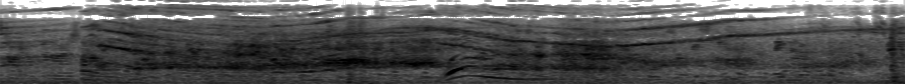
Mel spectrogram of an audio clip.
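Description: A race car's electric motor whines loudly as it speeds past and fades away.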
